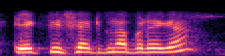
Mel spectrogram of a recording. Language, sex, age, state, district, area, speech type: Urdu, male, 18-30, Bihar, Purnia, rural, conversation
